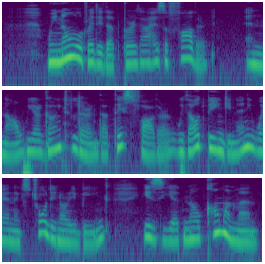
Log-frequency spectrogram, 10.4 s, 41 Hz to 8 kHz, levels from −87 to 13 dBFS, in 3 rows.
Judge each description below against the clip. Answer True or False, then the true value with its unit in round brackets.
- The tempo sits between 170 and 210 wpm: True (180 wpm)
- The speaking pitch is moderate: True (175 Hz)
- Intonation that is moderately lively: True (4.7 semitones)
